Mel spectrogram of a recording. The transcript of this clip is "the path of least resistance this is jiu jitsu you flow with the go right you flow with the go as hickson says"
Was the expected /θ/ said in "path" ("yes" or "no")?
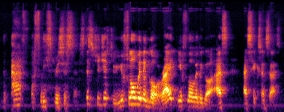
yes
